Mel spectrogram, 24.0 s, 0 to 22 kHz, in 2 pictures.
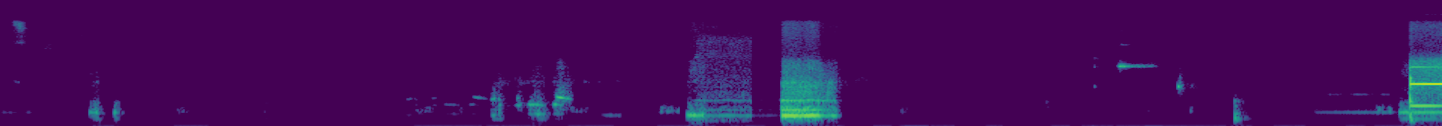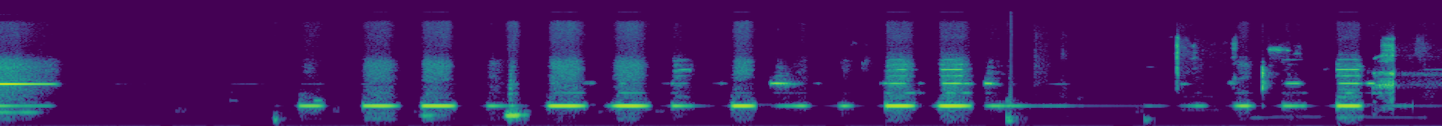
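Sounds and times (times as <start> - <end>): tone stepping up in pitch: 14.5 - 20.7, 21.8 - 23.8.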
